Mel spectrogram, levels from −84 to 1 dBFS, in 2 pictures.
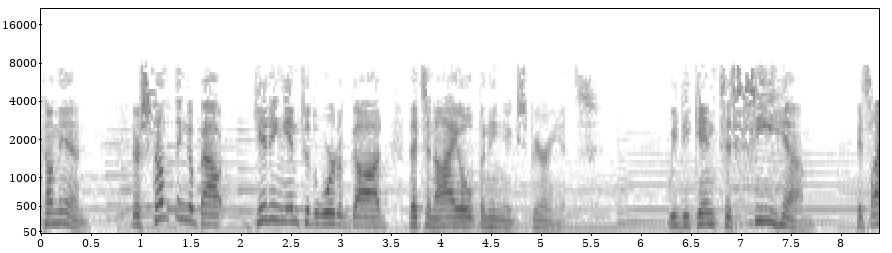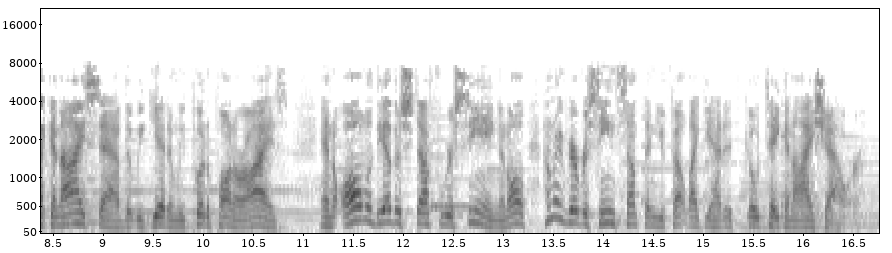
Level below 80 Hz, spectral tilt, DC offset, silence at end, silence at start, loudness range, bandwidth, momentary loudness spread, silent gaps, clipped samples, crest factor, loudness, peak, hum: -72 dBFS; -3 dB/octave; under 0.1%; 0 s; 0 s; 4 LU; 8 kHz; 14 LU; none; under 0.1%; 20 dB; -37 LUFS; -18 dBFS; none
